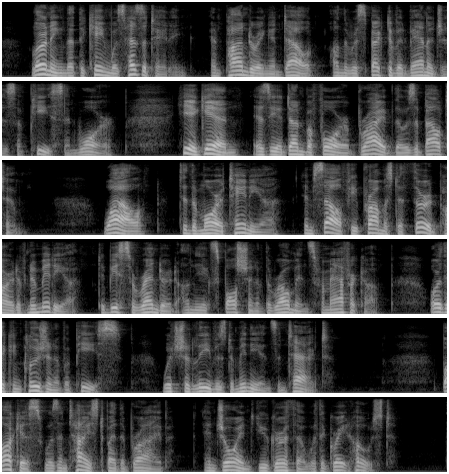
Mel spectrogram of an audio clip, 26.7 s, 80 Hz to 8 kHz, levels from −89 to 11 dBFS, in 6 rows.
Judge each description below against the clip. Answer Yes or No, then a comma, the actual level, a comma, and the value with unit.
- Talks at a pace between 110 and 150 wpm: No, average, 175 wpm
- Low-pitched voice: Yes, low, 120 Hz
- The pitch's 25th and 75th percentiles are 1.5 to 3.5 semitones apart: No, average, 5.1 semitones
